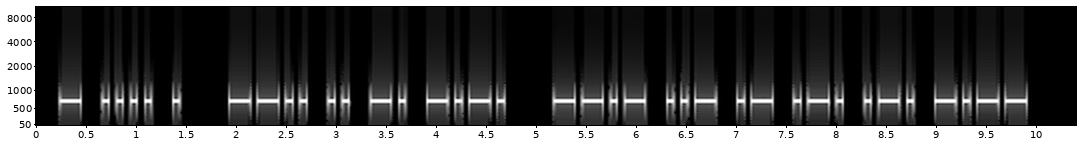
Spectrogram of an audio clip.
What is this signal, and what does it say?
Morse code, heard as a keyed tone, about 17 wpm, 700 Hz. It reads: THE ZINC QUARRY
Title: Pangram Challenge v2 - 17wpm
